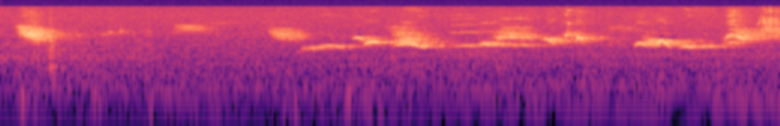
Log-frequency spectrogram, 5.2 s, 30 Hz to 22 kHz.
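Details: Chirping and twittering birdsong at Šilo, Krk island, Croatia, on a morning of early June 2015, with a sharp note at the start and then a run of overlapping warbled phrases.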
